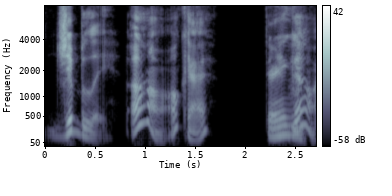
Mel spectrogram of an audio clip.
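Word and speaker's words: Ghibli: with a super chat in Japan gibli is pronounced as jibli oh okay there you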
